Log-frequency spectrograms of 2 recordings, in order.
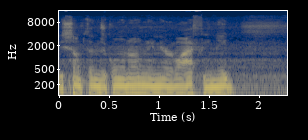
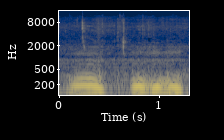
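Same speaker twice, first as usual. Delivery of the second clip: savoring mmm; 2 semitones lower than usual. Real, not acted. Savoring jerky.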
